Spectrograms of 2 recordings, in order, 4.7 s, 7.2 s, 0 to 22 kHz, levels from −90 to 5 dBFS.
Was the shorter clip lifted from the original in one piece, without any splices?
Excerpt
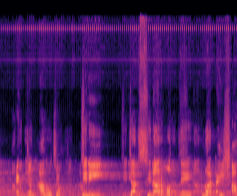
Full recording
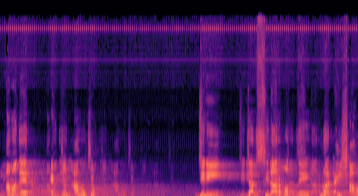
no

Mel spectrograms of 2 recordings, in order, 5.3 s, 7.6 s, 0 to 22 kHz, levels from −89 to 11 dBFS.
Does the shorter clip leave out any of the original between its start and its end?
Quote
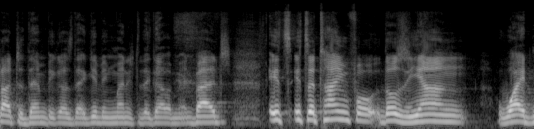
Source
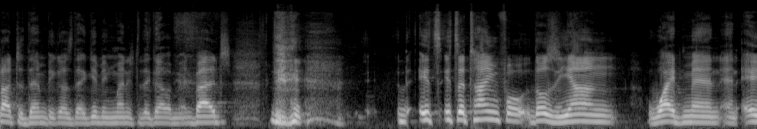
yes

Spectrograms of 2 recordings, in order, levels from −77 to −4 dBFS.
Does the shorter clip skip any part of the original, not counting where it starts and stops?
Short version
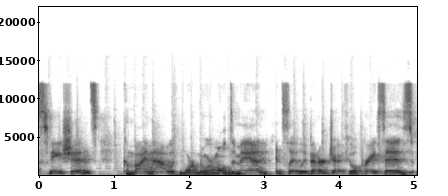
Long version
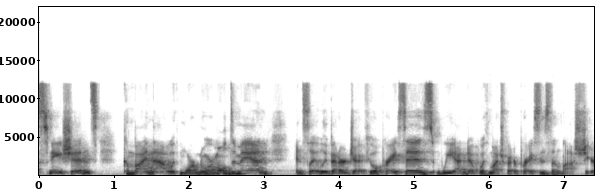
yes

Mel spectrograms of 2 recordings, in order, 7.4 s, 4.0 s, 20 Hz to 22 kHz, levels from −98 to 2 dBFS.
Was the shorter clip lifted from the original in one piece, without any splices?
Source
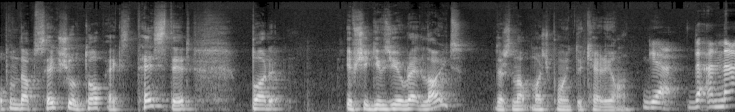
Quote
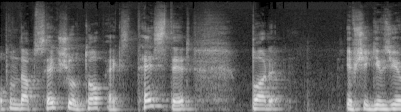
yes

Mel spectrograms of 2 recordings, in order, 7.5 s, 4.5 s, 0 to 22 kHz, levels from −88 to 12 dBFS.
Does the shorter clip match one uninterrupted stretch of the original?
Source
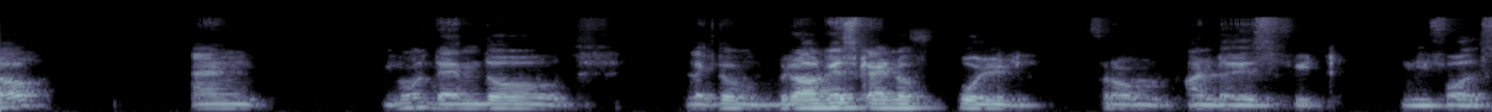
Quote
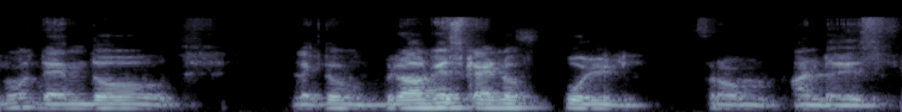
yes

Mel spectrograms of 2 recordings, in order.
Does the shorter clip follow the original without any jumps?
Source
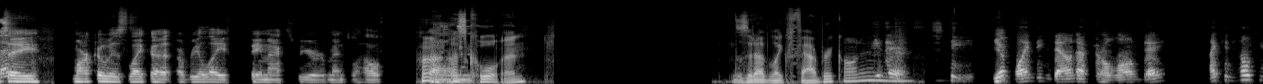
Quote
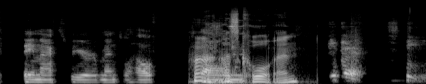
no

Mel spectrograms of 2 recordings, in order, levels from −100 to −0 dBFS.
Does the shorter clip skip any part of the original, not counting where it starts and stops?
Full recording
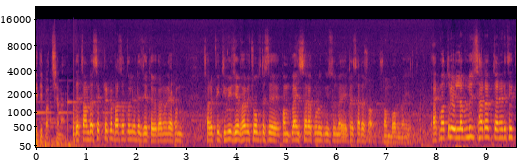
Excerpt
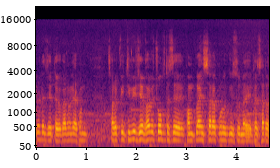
no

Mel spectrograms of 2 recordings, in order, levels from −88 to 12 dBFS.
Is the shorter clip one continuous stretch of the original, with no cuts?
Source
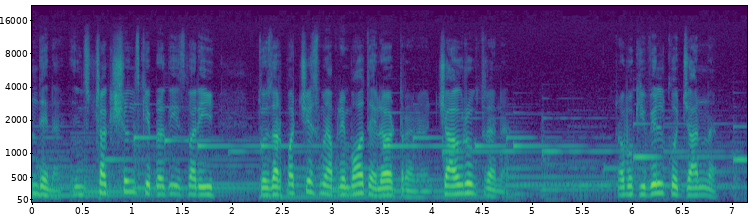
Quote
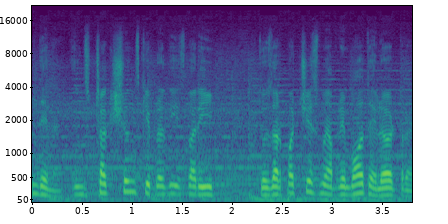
yes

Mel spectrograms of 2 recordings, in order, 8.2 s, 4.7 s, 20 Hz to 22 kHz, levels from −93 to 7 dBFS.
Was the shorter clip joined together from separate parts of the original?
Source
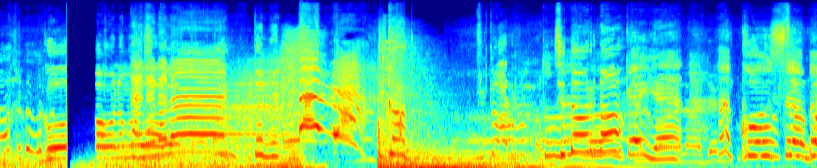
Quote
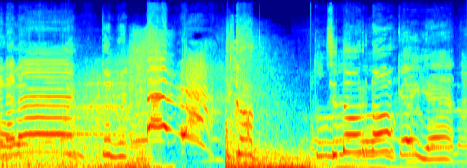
yes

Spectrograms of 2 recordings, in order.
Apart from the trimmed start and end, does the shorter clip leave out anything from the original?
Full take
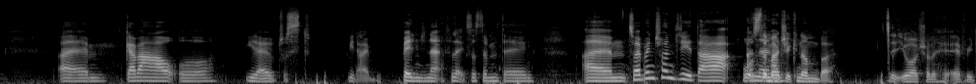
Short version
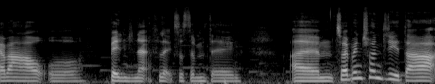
yes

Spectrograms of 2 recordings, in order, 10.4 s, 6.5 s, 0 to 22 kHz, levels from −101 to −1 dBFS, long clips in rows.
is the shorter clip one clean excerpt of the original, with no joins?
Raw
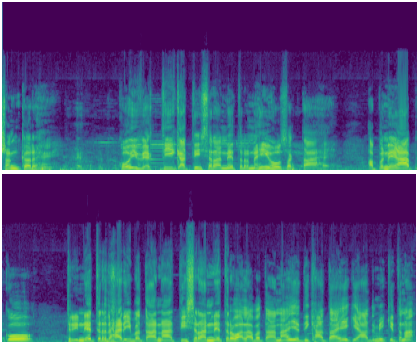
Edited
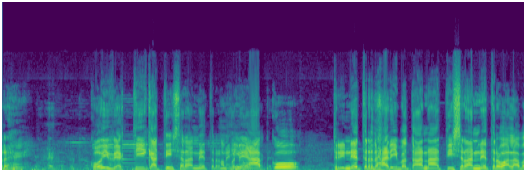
no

